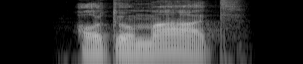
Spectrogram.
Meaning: 1. automaton, machine 2. vending machine (short for the lengthy and unusual Verkaufsautomat) 3. cashpoint, cash machine (short for Geldautomat)
- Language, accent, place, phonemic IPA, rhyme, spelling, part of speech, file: German, Germany, Berlin, /ˌaʊ̯toˈmaːt/, -aːt, Automat, noun, De-Automat.ogg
